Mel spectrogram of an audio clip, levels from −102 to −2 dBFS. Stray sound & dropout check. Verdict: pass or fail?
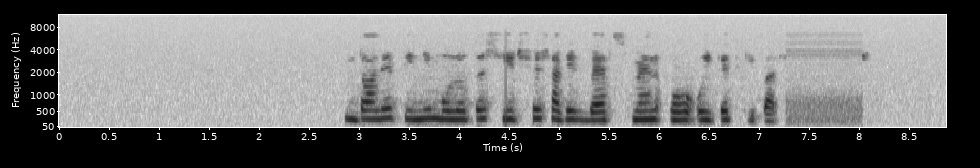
pass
